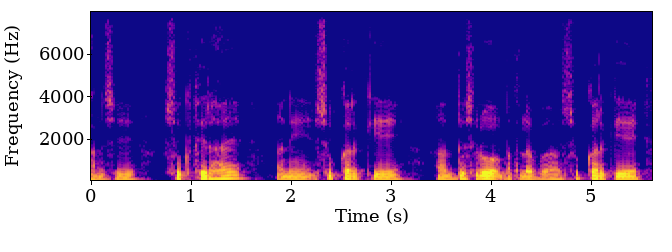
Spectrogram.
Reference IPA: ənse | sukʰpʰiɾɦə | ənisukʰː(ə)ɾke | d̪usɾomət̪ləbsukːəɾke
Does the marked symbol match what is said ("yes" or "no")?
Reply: yes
